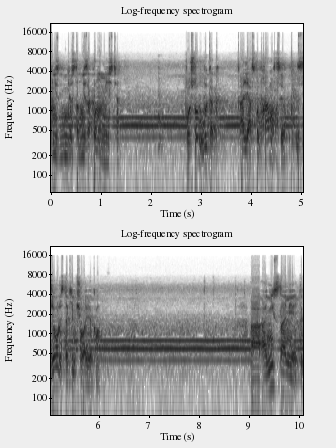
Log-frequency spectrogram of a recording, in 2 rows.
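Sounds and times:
steady held tone: 0.0s - 10.0s.

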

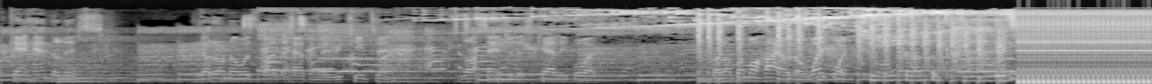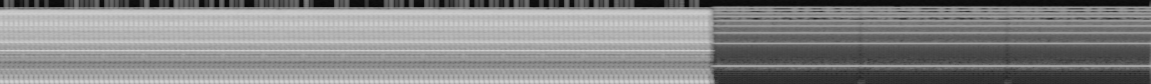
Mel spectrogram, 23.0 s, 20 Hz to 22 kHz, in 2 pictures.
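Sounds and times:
high-pitched beep tone: 7.0s - 18.7s
harsh electronic buzz: 8.8s - 18.7s.

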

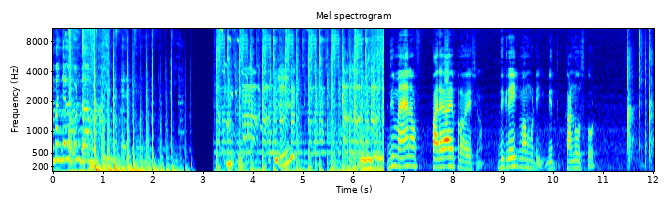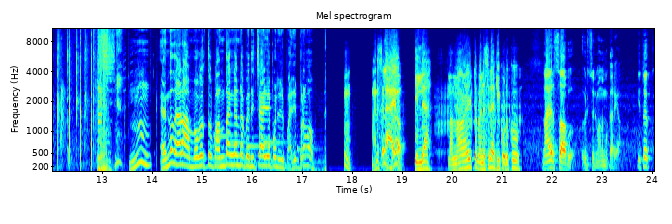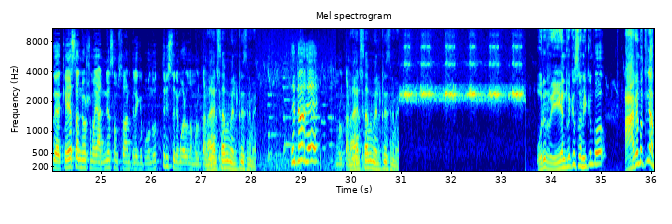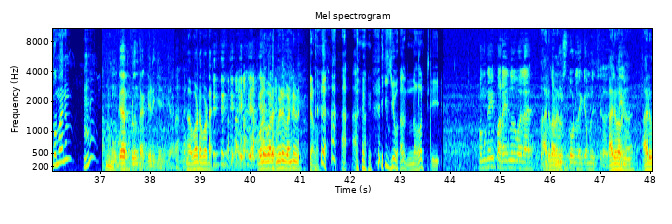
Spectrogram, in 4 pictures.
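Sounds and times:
hand claps: 11.5s - 13.1s
cricket chirping: 31.0s - 33.6s.

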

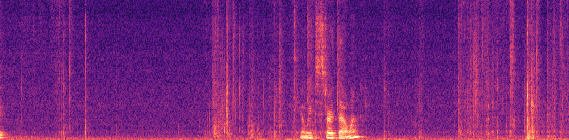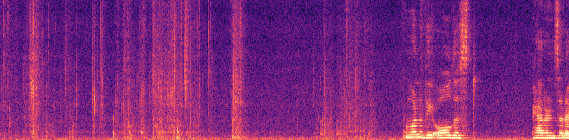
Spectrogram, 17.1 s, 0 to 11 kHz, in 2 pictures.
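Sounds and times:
plastic bag crinkling: 3.0s - 12.4s, 13.0s - 14.2s.

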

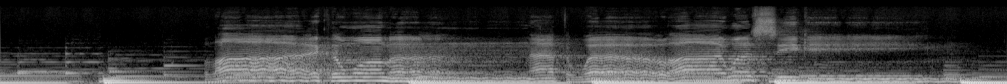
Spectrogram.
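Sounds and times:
low bass: 0.0s - 2.3s, 4.0s - 10.0s.

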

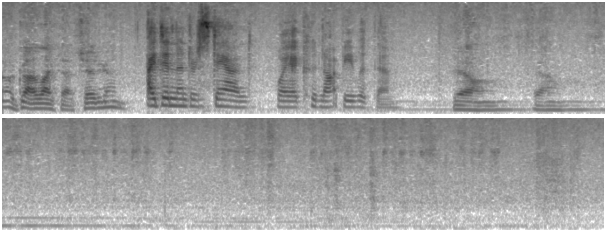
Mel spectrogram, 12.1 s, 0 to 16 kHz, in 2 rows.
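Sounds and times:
low steady hum: 0.0s - 12.0s
marker scratching on paper: 5.0s - 12.0s.

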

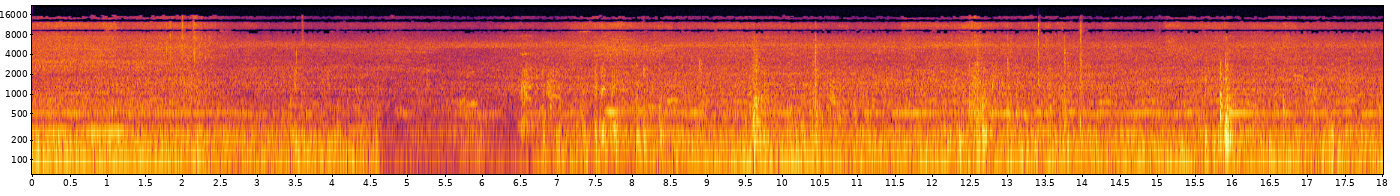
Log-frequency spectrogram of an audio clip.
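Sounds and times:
excavator diesel engine whining: 0.0s - 18.0s.

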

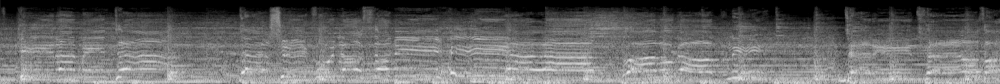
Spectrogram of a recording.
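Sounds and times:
bass guitar: 0.0s - 10.0s
drum kit with cymbals: 0.0s - 10.0s.

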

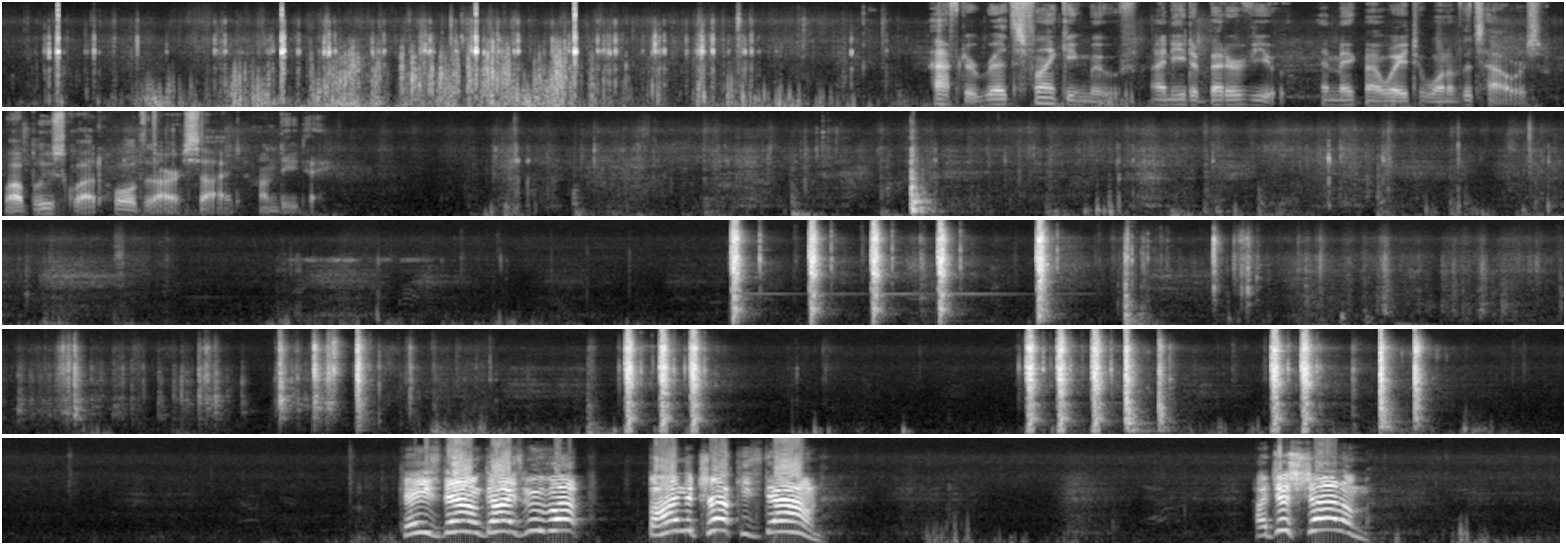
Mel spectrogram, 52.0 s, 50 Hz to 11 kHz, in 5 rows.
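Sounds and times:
shuffling movement: 13.2s - 22.0s
paintball marker shots: 35.4s - 36.0s.

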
